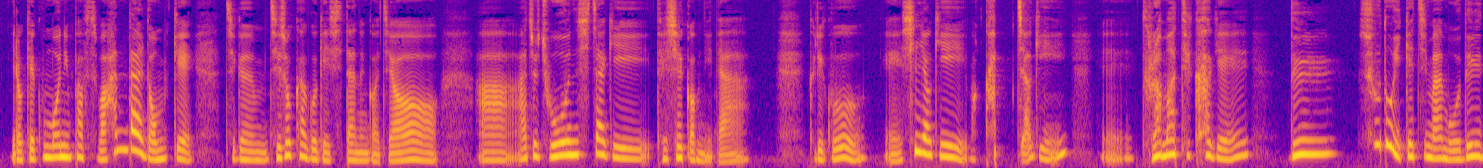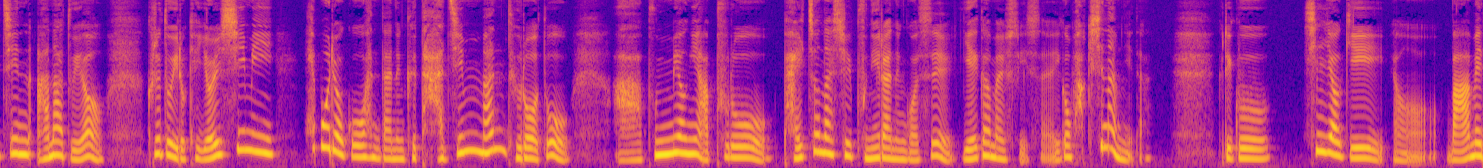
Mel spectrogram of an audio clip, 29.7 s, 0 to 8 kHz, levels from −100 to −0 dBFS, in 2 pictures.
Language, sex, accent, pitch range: Korean, female, native, 170-255 Hz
